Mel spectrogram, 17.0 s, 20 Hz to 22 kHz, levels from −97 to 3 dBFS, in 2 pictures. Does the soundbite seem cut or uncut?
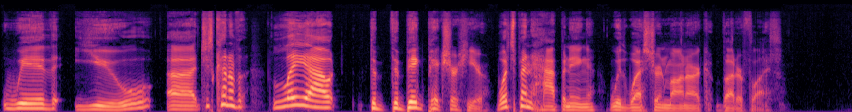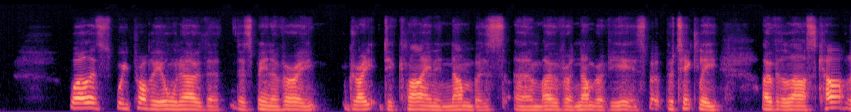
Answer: uncut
